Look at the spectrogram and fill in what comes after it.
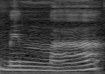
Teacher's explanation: Mimma, mimnya bertasdid maka mendengung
